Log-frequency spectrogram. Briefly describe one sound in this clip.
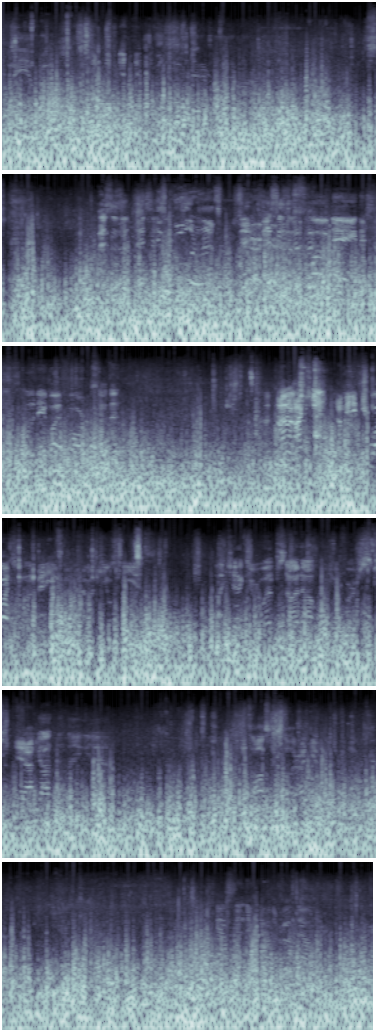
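Adult men talk with animation outdoors in strong wind.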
